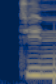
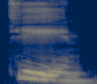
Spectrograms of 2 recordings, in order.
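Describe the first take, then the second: First: चीन with a short, quick i; short vowel. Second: चीन with a long, stretched ee; drawn-out vowel. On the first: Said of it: "नहीं पढ़ना". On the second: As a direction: stretch the ee in चीन, letting it fall. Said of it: "खींच खींच के पढ़ेंगे". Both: Shown as a demonstration.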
